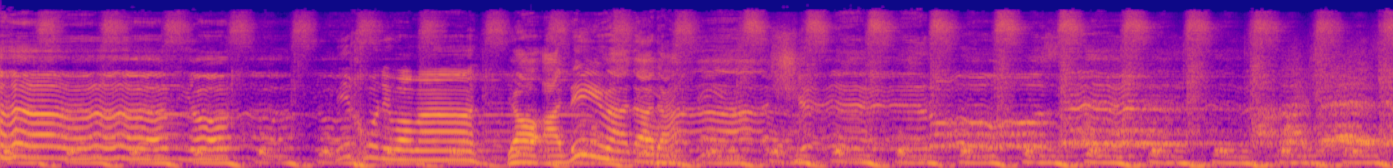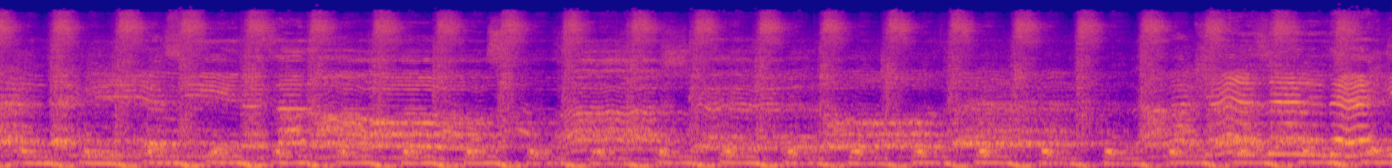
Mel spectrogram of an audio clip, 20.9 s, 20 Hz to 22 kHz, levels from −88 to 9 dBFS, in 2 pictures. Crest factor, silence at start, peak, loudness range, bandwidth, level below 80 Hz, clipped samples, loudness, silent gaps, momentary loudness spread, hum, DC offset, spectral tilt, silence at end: 18 dB; 0 s; 0 dBFS; 6 LU; 17.5 kHz; -44 dBFS; under 0.1%; -18 LUFS; none; 8 LU; none; under 0.1%; -4 dB/octave; 0 s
